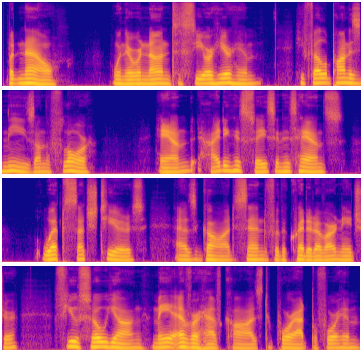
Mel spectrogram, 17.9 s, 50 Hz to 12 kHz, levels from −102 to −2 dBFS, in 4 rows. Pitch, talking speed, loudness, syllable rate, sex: 125 Hz, 165 wpm, -19 LUFS, 4.2 syllables/s, male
